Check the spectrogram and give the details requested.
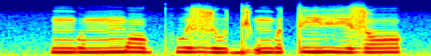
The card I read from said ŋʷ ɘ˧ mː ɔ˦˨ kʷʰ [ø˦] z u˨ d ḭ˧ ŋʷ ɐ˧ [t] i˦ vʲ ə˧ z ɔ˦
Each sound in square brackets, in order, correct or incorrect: incorrect: ɘ˦, correct

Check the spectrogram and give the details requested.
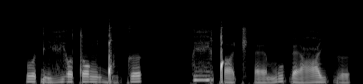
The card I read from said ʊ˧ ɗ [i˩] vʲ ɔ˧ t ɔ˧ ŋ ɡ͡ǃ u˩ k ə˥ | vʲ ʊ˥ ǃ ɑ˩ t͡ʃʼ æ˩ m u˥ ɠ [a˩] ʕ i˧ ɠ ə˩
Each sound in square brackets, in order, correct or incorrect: correct, incorrect: æ˩

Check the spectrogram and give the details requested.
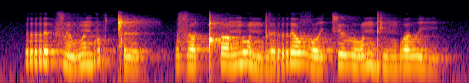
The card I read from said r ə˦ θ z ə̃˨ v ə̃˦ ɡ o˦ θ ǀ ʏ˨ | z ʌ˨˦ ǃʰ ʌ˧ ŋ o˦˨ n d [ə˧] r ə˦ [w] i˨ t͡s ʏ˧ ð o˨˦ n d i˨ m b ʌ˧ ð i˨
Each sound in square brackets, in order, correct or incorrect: incorrect: ə˨, incorrect: ʁʷ

